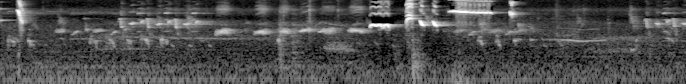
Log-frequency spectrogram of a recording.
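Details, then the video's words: Orange-headed thrush (punglor) from East Nusa Tenggara, singing freely after getting used to the camera: a varied run of short whistled and chirping notes, mid-pitched at first, then louder high trills and a long descending whistle near the end. "punglor gacor asyik"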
